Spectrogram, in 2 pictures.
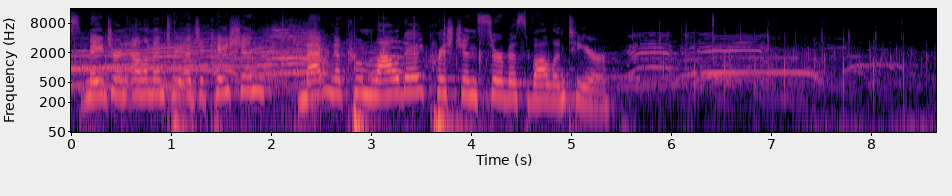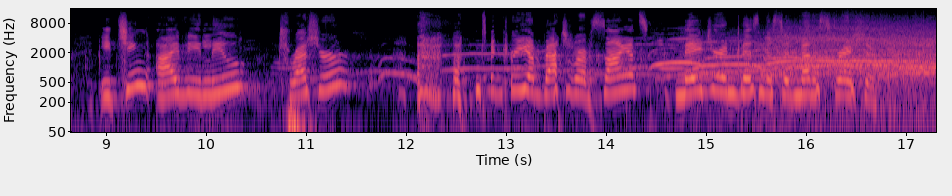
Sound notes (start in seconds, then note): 5.5 attendees cheering; 11.7 attendee cheering; 12.0 chuckles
